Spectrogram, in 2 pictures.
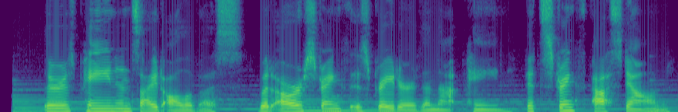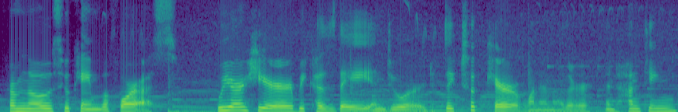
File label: RADIO SPOTS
